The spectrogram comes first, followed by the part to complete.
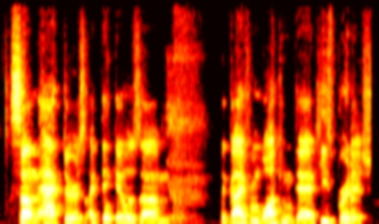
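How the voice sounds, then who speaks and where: A man's voice: medium pitch, lively intonation, a little slow, bright, forceful tone, slightly rough. A young man on a livestream panel, talking in a laid-back way with loose slang. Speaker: panel guest. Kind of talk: casual chat.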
